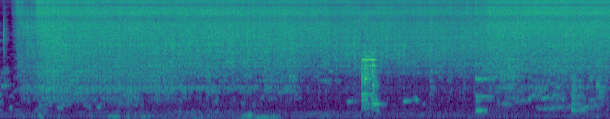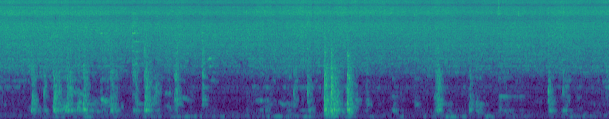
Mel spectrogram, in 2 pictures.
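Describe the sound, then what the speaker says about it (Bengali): Chopped onion hits hot oil seasoned with nigella seeds in a pan, setting off a steady loud sizzle with intermittent stirring clinks and scrapes throughout. "কালো জিরে ফোড়নে দিয়ে পেঁয়াজ কুচোটা দিয়ে দেব"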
